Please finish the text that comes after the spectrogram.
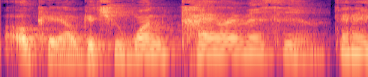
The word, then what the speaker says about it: tiramisu: it right this time we're gonna get the tyra miso okay i'll get you one tiramisu did i say it right tiramisu separate the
